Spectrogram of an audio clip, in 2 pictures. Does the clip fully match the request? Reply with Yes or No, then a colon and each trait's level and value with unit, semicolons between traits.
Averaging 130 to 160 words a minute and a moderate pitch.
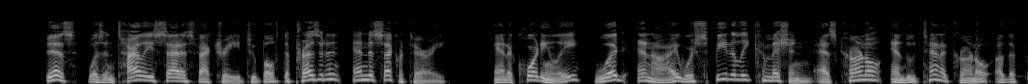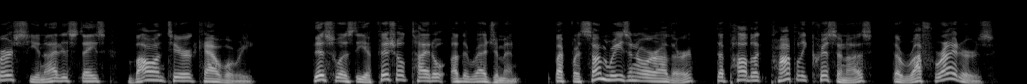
Yes: average, 150 wpm; medium, 145 Hz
